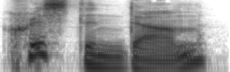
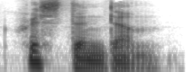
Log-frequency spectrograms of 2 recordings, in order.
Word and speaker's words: Christendom: is three syllables so the first syllable tend tended to be pronounced quick and short and that might explain the difference that orm noted between Christ and Christendom this rule also explains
